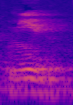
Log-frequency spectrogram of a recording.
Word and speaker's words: mu: lower cake lower cake lower case greek letter mu which looks like a u withdrawal fancy with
